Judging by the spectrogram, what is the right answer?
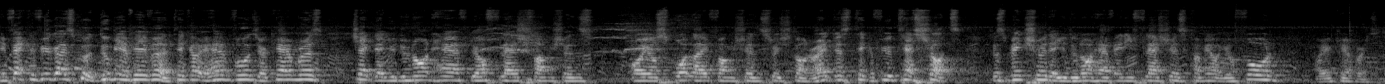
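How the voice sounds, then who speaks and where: Speaking with a Chinese accent, a man talks at a fairly quick pace in a high pitch with ordinary pitch variation. Audible room echo and noticeable background noise fill the recording. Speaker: live show presenter at a wildlife park. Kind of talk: live show presentation to an audience. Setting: outdoor amphitheater with audience. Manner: animated, energetic.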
